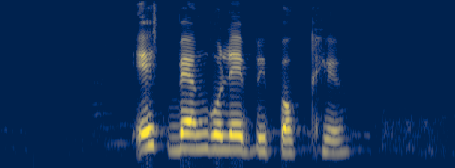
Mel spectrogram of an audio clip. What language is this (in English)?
Bangla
